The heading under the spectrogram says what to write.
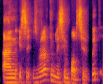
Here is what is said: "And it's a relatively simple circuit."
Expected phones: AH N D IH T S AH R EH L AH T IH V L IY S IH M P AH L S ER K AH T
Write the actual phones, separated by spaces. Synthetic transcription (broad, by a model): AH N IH S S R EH L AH T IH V L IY S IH M P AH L S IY K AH T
